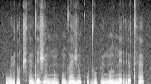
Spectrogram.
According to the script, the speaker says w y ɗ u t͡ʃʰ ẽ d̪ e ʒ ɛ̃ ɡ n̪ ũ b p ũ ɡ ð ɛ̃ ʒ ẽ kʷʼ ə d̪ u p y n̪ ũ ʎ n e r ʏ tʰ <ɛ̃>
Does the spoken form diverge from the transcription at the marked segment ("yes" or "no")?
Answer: no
